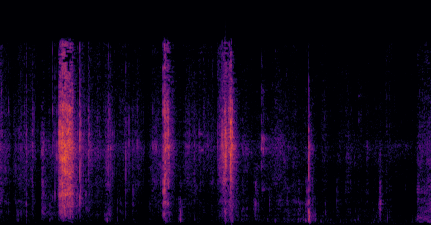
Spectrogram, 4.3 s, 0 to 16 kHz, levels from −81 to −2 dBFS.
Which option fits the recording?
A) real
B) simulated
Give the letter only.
A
